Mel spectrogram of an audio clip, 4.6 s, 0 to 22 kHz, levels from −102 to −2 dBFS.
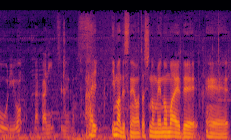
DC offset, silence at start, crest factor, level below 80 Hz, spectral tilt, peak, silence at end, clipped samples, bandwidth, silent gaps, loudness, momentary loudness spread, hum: under 0.1%; 0 s; 16 dB; -48 dBFS; -5.5 dB/octave; -14 dBFS; 0 s; under 0.1%; 16 kHz; none; -29 LUFS; 15 LU; none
